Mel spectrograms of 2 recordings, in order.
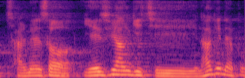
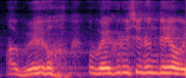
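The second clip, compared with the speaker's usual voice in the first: high-pitched, taken-aback question; mock flustered questioning, pitched up; startled, retold; 7 semitones higher than usual. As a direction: act out being caught off guard. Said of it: "갑자기 놀래가지고 이러고 있으니까".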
